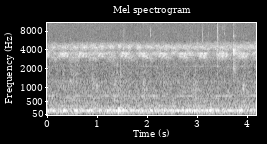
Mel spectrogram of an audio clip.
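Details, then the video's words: Insects heard at midnight in September 2020, end of summer, in the Tottori countryside of Japan (Yurihama town). The high, continuous, ringing chorus stays even throughout, with a few soft snaps from wood burning in a stove. "the voice of insects"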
